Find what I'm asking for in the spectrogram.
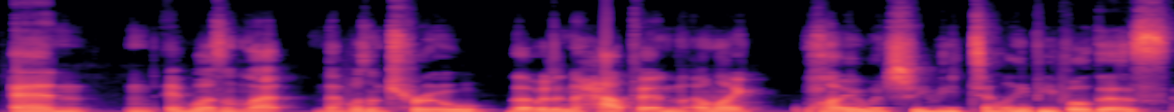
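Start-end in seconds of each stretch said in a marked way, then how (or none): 4.1-5.8 very high-pitched incredulous question; retold disbelief. To friends about the worker's claim, high incredulous mock reaction. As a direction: replay your baffled reaction, pitched way up.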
